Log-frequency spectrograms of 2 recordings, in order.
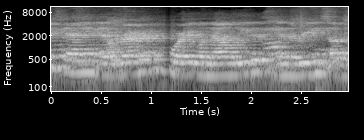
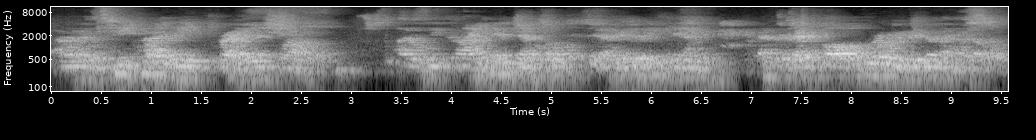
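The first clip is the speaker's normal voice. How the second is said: recited pledge; 3 semitones lower than usual. Acted. Leader reciting the pledge to the congregation, prayerful recitation.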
